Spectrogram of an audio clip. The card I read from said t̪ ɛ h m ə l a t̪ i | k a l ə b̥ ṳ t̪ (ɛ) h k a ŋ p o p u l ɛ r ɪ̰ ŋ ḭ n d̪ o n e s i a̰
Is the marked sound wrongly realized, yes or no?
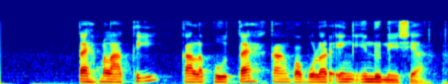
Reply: no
